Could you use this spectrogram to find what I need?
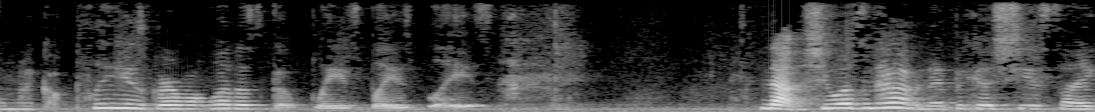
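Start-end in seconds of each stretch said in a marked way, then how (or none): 0.0-2.5 mock desperate pleading, please repeated over and over. Retelling begging someone's grandma to let them go, imitating their own pleading. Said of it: "We tried pleading with her and just begging".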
